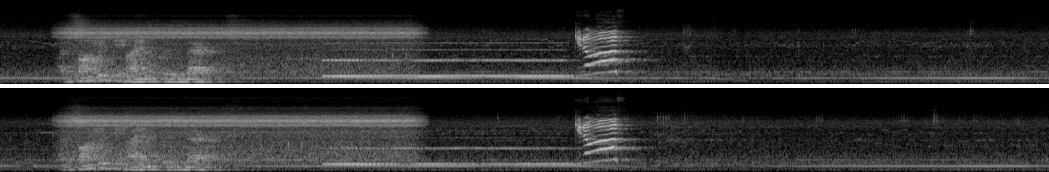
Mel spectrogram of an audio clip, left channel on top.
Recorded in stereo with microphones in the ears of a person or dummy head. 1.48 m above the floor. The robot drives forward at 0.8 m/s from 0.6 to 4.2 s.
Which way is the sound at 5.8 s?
10° right (ahead or behind).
